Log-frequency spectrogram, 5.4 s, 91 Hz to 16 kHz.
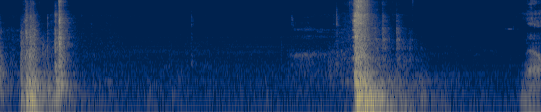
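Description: Two solid thunks from the double-wall panel doors of a 1970 Chevelle with Fisher body, one early with a double hit and a louder close slam near the middle, each heard alone in a quiet space.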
